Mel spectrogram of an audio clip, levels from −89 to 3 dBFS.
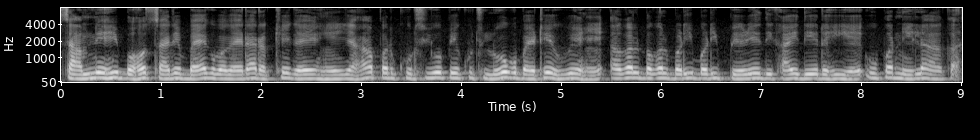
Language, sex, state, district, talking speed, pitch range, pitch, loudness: Hindi, male, Bihar, Gaya, 195 wpm, 170-195 Hz, 180 Hz, -18 LUFS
